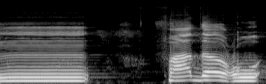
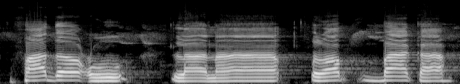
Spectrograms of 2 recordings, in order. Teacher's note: আইনটা একটু চাপ দিয়ে পড়ব কারণ অনেকে আমরা আইনটাকে হামজা পড়ি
